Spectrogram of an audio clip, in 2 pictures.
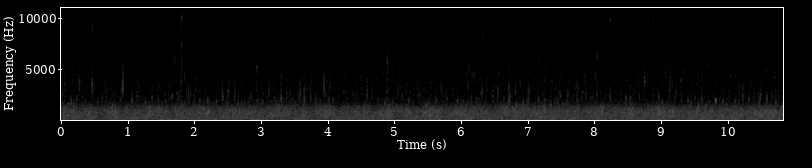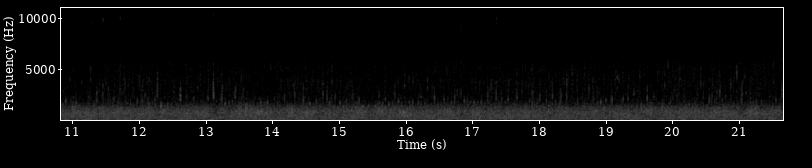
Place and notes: Caldara di Manziana - Bigger spurt
The biggest spurt in the background produces a lot of whiffs and splashes. Close to the recorder the mud produces a lot of tiny bubbles.
The audio has been cropped to eliminate plane's noises from the near airport.
No other modifications has been done.
TASCAM DR100 MKII
Manziana RM, Italy, 8 October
